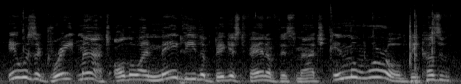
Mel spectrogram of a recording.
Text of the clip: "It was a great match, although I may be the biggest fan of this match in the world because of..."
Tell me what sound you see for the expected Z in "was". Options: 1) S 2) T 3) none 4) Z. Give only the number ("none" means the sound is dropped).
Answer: 4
